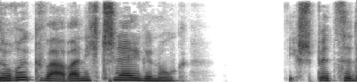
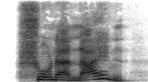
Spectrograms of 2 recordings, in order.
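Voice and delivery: raised, loud protest; alarmed cry; 5 semitones higher, 6 dB louder than usual. A narrator's reading. Mother and daughter call to the maid, alarmed shout. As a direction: call out to stop her. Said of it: "riefen meine Mutter und ich".

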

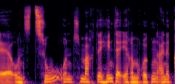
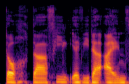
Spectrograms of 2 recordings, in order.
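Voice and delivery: usual speaking voice

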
